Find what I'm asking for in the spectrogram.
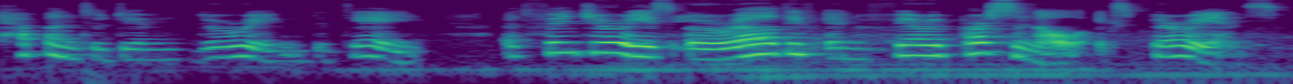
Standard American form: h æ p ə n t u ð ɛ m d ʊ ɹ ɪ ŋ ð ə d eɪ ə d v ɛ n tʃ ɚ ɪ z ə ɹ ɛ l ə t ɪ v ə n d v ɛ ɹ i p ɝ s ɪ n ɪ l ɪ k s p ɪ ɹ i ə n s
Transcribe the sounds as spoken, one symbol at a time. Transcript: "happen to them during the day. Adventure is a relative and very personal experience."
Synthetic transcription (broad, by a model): h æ p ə n t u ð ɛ m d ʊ ɹ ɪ ŋ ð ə d eɪ ə d v ɛ n tʃ ɚ ɪ z ə ɹ ɛ l ə t ɪ v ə n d v ɛ ɹ i p ɝ s ɪ n ɪ l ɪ k s p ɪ ɹ i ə n s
